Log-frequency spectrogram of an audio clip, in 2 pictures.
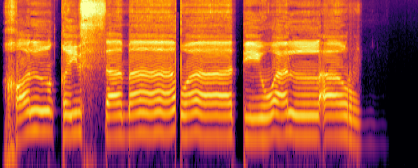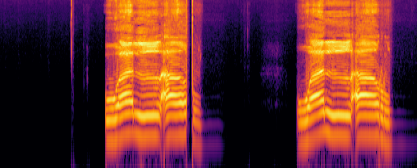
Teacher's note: huruf dad pastikan tebal saja tanpa ada lantunan. Boleh kan? Dia tebal, huruf dad ni tebal, tapi jangan lantun.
